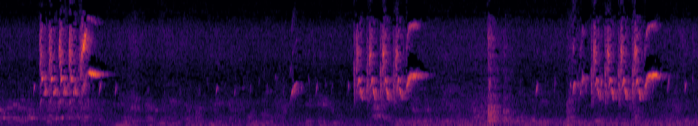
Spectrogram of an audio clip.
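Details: European goldfinch, two years old, starting to come into breeding condition, singing three spaced phrases of quick, tinkling high twitters ending in a sharp rising note, with a soft knock and low voices between.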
